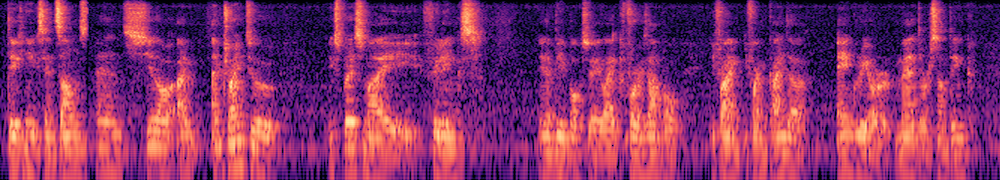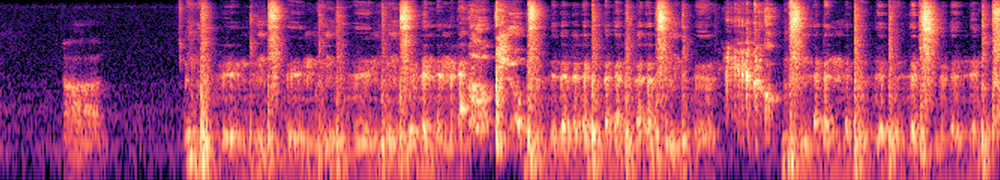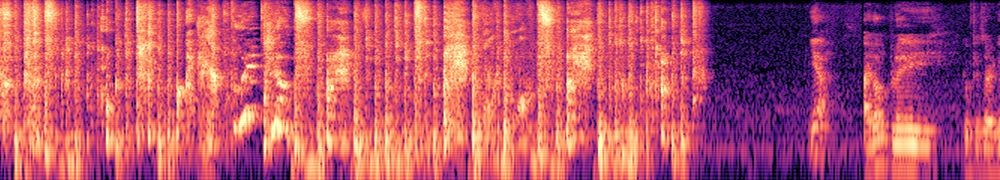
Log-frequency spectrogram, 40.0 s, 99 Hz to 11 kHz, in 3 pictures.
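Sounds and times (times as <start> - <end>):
man beatboxing: 15.7 - 36.2.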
